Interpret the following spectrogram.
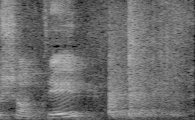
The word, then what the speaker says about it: chanter: le non bon bon je veux chanter on prononce pas le r mais le problème c'est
